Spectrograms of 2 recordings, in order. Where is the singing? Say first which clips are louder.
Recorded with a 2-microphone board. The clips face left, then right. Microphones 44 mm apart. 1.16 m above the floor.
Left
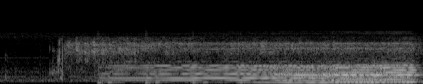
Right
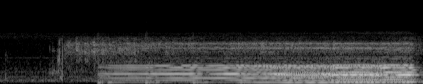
Right 9 dB; 25° right (ahead or behind), 0.7 m.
